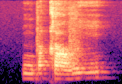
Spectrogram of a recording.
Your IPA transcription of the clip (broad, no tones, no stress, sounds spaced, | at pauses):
m b i q ɾ ɔ v i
